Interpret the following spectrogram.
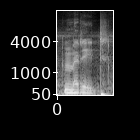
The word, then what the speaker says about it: Madrid: It's nice to be in, I'm going to try and say it like I've heard people say it, Madrid. Because I feel that the D is almost silent.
